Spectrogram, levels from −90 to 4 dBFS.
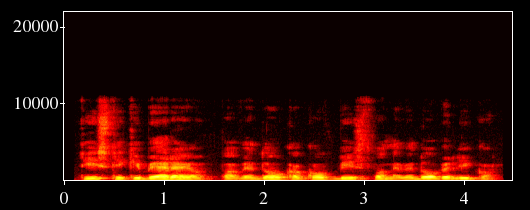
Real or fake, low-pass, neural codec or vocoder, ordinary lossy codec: real; 10.8 kHz; none; none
